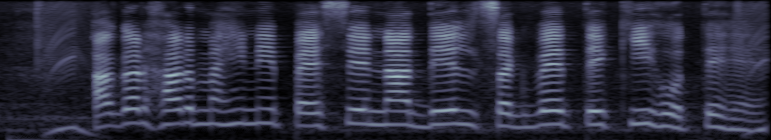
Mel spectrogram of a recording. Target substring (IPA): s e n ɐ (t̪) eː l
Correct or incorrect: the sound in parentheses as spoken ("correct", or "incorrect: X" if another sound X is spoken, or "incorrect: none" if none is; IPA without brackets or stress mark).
incorrect: d̪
